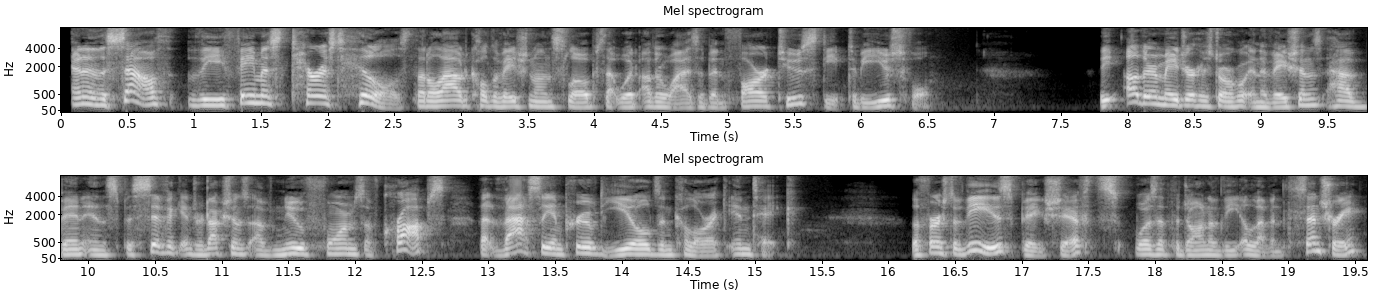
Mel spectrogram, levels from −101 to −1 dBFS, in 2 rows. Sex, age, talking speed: male, 30-49, 185 wpm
